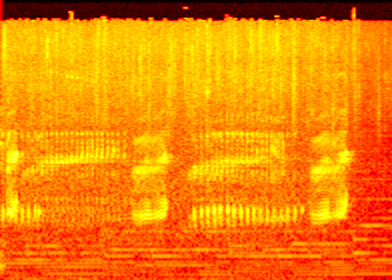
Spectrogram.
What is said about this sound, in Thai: เจ้ากบเขียวผู้น่าสงสารก็นั่งร้องไห้อยู่ท่ามกลางสายฝนที่ตกอยู่ริมฝั่งแม่น้ำเขาร้องไห้และร้องไห้และนั่นก็เป็นสาเหตุว่าทำไมกบถึงร้องคร่ำครวญเมื่อฝนตกมาจนถึงทุกวันนี้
